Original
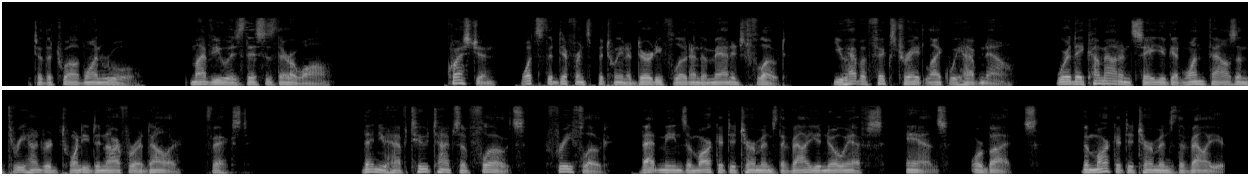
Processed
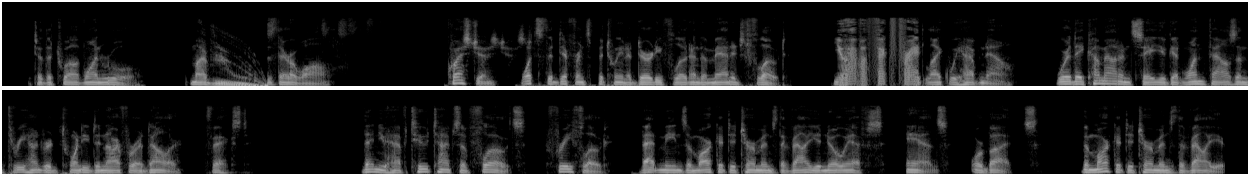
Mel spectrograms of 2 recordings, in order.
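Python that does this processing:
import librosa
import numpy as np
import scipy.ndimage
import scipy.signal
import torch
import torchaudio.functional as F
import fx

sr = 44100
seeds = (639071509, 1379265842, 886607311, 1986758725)

y = fx.echo_stepped(x, sr, ms=272, hz=2500.0, octaves=0.7, feedback_pct=70, wet_db=-7, at=(3.19, 5.35), fade=0.02)
y = fx.spec_clip(y, sr, under_db=27, at=(8.35, 9.15), fade=0.02)
y = fx.edit(y, sr, fx.tape_stop(start_s=1.93, length_s=0.73), tone=tone)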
